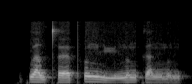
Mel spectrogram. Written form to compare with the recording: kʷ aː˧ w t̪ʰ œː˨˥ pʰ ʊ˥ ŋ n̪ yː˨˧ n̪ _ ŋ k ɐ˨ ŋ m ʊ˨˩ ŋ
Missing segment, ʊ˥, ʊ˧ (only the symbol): ʊ˥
